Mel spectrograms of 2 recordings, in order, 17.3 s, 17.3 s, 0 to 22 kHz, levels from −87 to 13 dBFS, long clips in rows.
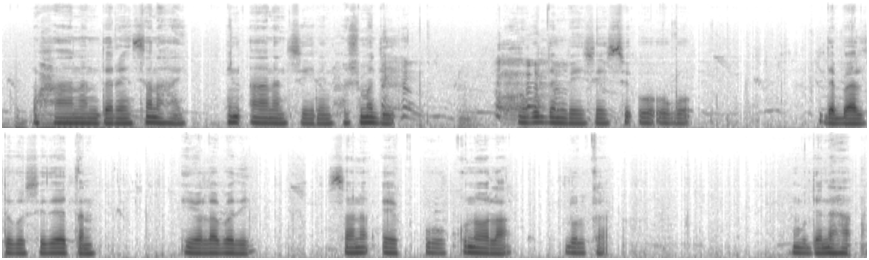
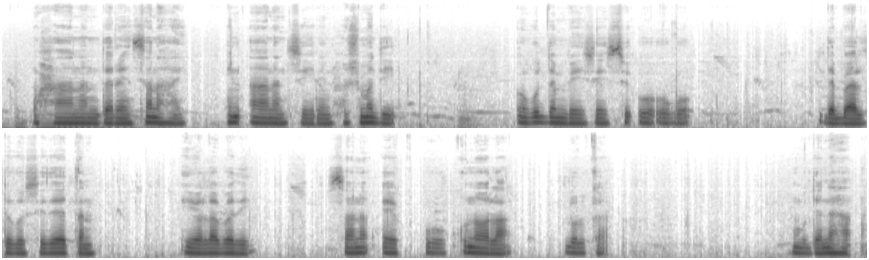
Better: second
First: background sound (Cough); 12 dB below the speech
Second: none

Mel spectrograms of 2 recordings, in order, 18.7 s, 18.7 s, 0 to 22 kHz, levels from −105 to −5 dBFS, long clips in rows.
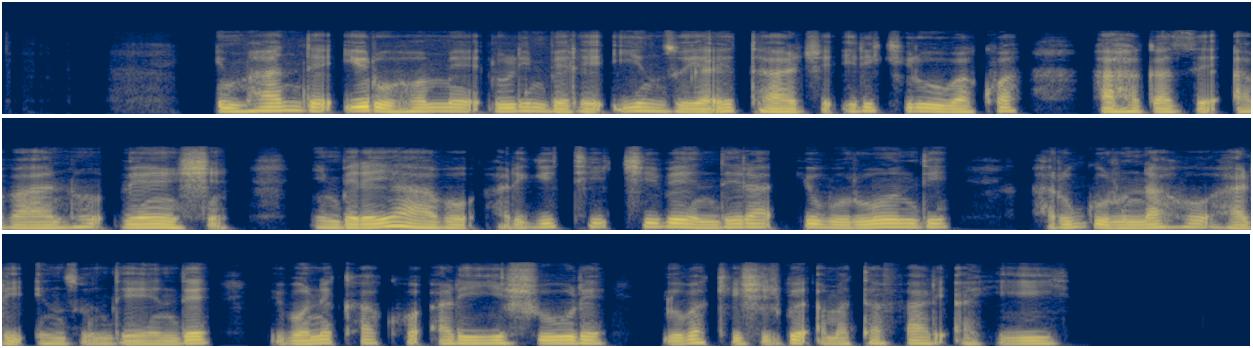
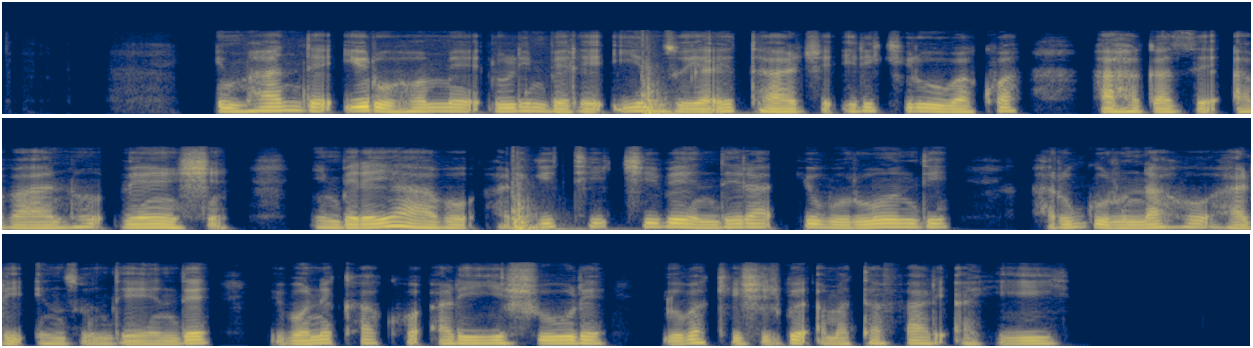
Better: first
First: none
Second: background sound (Knock); 13 dB below the speech

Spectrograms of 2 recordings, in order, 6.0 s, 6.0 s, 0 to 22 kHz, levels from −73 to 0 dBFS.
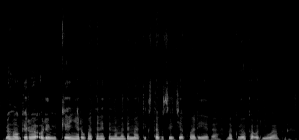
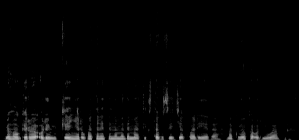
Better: first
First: none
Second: noise reduction (classical method Wiener filter)

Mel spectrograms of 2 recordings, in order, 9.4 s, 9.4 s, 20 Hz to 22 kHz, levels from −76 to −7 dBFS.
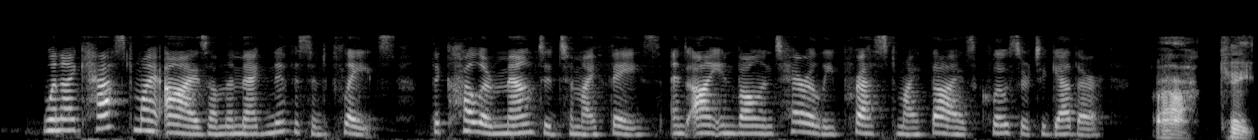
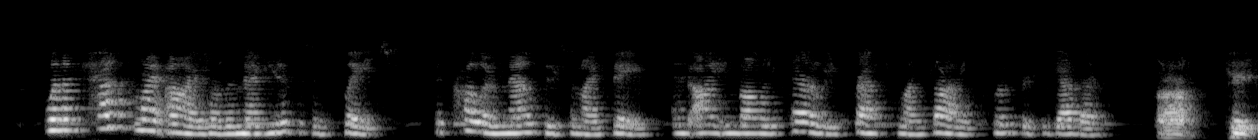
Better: first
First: none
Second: noise reduction (neural mask model DeepFilterNet 3)

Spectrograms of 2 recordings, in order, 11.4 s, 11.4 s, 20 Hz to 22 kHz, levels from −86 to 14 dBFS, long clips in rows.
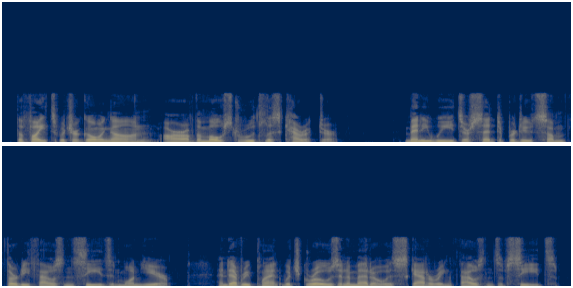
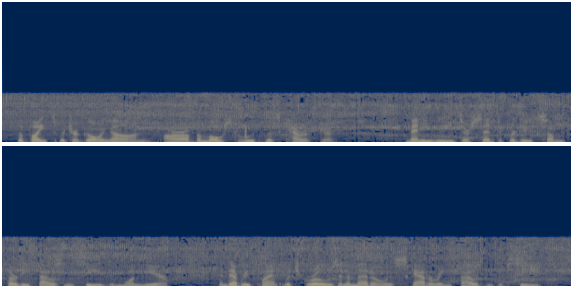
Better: first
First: none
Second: background sound (Engine / Domestic sounds, home sounds); 8 dB below the speech

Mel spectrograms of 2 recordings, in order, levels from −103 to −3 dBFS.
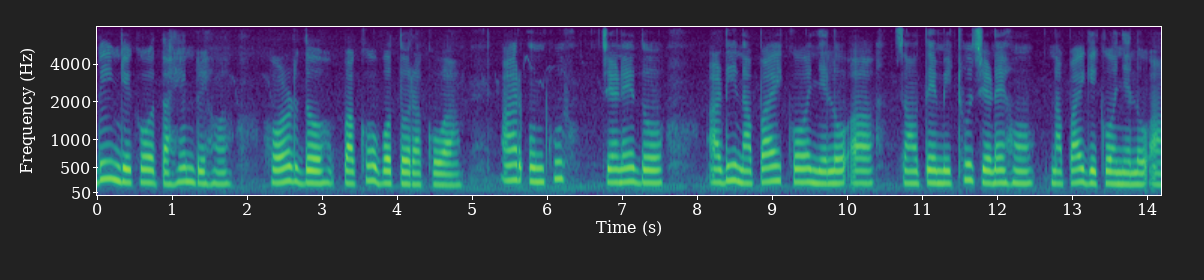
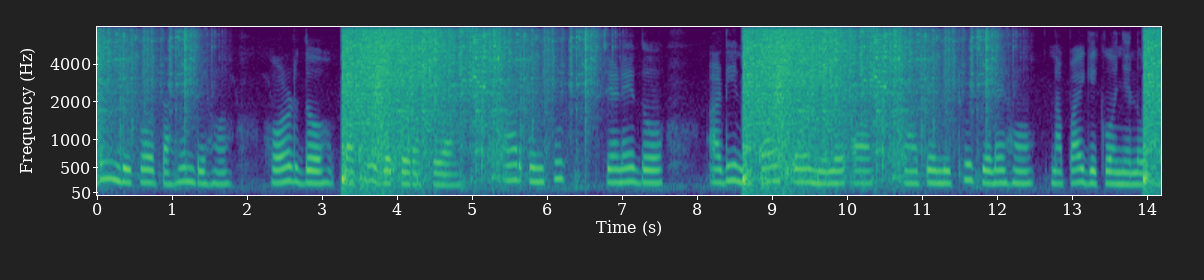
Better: first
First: none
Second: background sound (Shatter); 3 dB above the speech

